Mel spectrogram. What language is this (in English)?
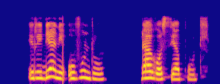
Taita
